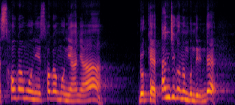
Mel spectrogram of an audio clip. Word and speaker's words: 석가모니: 그래서 가끔 절에 오래 안 다니신 분들이 스님들이 이렇게 서가모니불 서가모니불 하면 석가모니불인데 왜 서가모니 서가모니 하냐 이렇게 딴지거는 분들인데 그 몰라서 그래 알겠죠 예 원래 발음은 서가모니라고 이렇게 발음을 옛날부터 그렇게 발음을 그렇게 했대 서가모니 아시겠죠 예 석가모니불께서는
